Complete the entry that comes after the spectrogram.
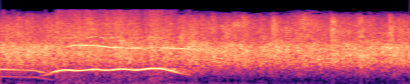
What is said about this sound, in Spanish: Un aplauso, señores, por usted.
